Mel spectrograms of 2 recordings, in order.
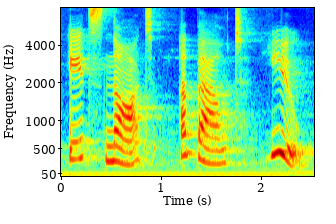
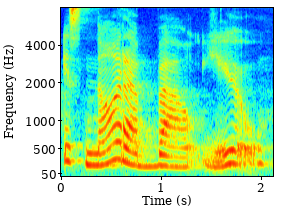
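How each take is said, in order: First: Each t is pronounced clearly and separately. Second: The t in not is tapped and linked forward. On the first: "A pronúncia perfeitinha ... sem estudar sotaque americano" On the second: "com sotaque americano ... esse T vira R e junta com a próxima vogal"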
